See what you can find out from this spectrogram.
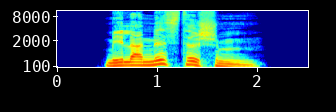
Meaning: strong dative masculine/neuter singular of melanistisch
- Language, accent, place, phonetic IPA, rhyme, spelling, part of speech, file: German, Germany, Berlin, [melaˈnɪstɪʃm̩], -ɪstɪʃm̩, melanistischem, adjective, De-melanistischem.ogg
